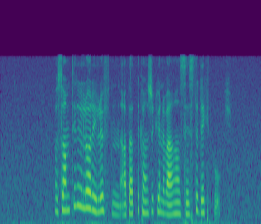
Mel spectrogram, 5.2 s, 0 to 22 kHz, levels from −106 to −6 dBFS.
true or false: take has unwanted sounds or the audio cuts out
true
